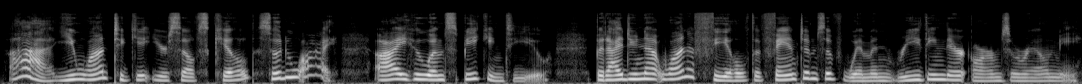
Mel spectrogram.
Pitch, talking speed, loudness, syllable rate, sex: 215 Hz, 170 wpm, -17 LUFS, 4.1 syllables/s, female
